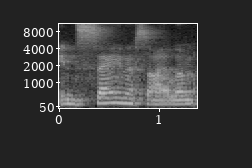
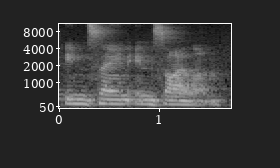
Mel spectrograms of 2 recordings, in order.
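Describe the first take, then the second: First: The second word begins with an 'a' sound. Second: The second word begins with an 'in' sound. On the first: The speaker calls it right. "Instead of insane asylum" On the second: The speaker calls it wrong. "I said insane insylum"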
